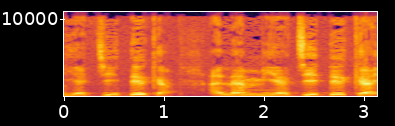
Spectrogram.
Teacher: le dal lu avec al-qalqala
